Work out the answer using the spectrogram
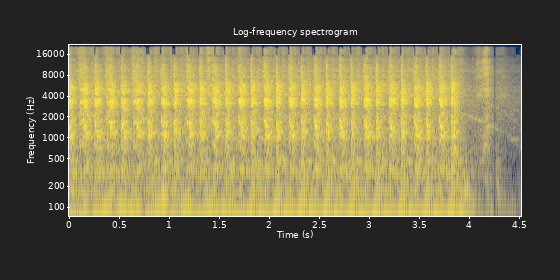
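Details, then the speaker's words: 1998 Harley-Davidson Sportster sitting 3 years, carburetor fogged with gas and 2-stroke oil: starter churns about four even beats a second, no catch, then drops away; crank no start, carburetor not pulling gas, to be removed. "I fogged the carburetor with a little bit of gas and a bit of oil, 2-stroke oil, and it fires, but it's not pulling any gas."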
